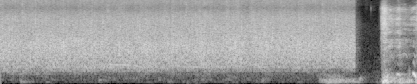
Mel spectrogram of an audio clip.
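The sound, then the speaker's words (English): A steady round of applause, dense and even clapping sustained for a few seconds, then cutting off abruptly before a brief burst of noise at the end. “Round of applause.”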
